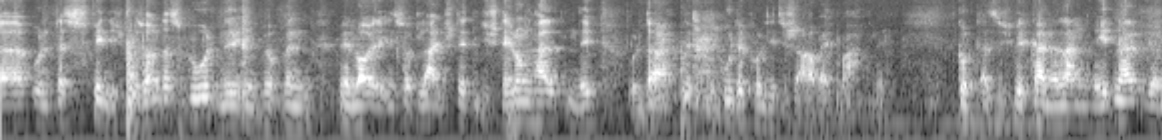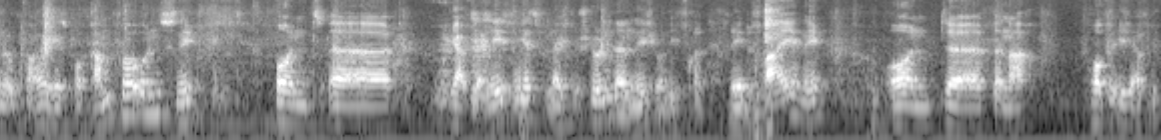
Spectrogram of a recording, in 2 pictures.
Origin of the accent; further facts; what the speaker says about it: Karlsruhe, Baden-Württemberg, Germany; Ich komme ja aus Karlsruhe, das ist hier ganz in der Nähe. Ich habe den Dialekt ein bisschen verloren.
